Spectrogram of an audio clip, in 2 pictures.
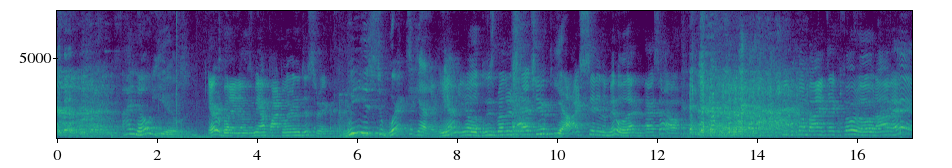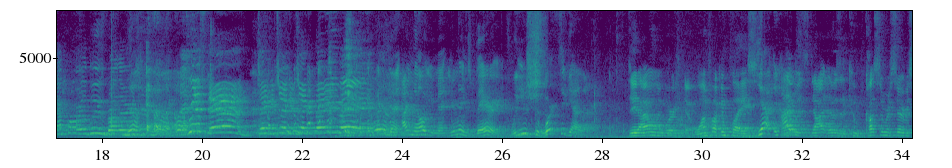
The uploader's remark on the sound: The purging of LIVE episodes continues with another all-new, uncensored, and totally improvised episode of Wisenheimer: The Podcast! A packed audience at The Establishment for a hilarious evening of improv comedy with a romantic theme.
